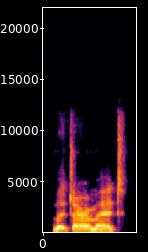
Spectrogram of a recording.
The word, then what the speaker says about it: McDermott: McDermott. So it's said McDermott. So it's said differently to how it's spelled.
